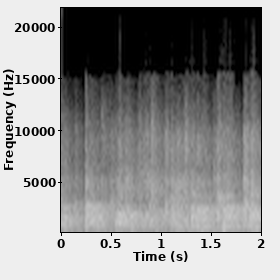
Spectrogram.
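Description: Congregation at a Messianic Passover service clapping, a loud irregular patter of hands with a few sharper strikes over about two seconds.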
